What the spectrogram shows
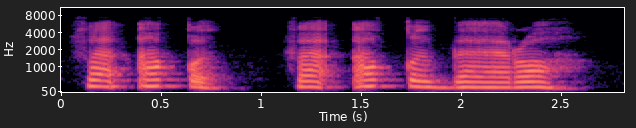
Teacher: फ़अक़, क़ाफ पे हम क़लक़ला करेंगे, क़ुतुबु दिन में से है, क़ाफ जब भी साकिन होगा उसको हम झटके से पढ़ेंगे, उसको हम शेक करके हिला के पढ़ेंगे। फ़अक़, फ़अक़बरह, रा हैवी होगा क्योंकि इस पे फतहा है, और हा को साकिन कर देंगे और वाव नहीं पढ़ेंगे।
